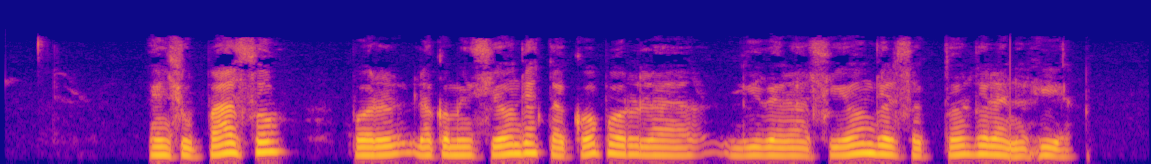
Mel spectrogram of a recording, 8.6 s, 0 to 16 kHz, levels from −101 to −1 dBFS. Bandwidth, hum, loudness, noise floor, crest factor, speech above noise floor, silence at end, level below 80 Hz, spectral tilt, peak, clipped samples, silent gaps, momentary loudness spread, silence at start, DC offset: 7.6 kHz; none; -19 LUFS; -70 dBFS; 16 dB; 52 dB; 0.6 s; -58 dBFS; -8 dB/octave; -2 dBFS; under 0.1%; none; 8 LU; 1.1 s; under 0.1%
